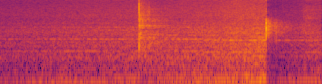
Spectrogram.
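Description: Three-cushion billiards bank shot: a sharp click of the cue tip on the cue ball about two seconds in, then a duller knock about a second and a half later as the cue ball strikes the white ball. The shot misses its scoring point, hitting only the white ball. A low background sound rises steadily underneath.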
